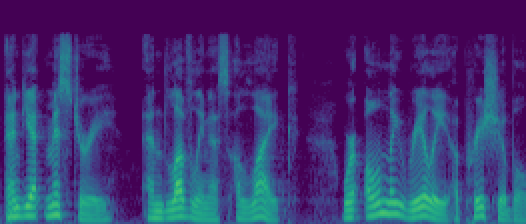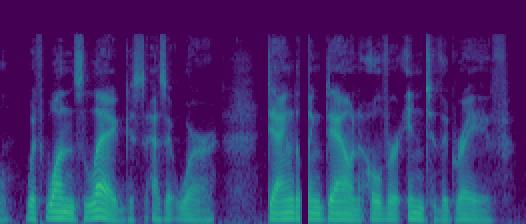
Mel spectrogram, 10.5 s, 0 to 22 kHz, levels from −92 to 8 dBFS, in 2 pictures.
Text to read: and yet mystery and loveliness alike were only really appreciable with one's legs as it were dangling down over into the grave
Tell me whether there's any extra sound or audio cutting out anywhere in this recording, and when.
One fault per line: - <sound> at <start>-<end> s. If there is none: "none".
- dropout at 8.3-8.3 s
